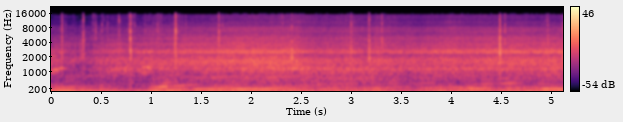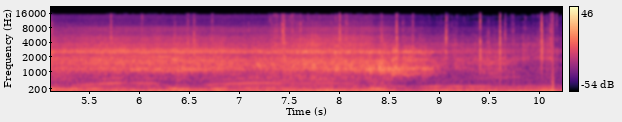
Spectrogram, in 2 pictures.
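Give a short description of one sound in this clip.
Tyres squeal on wet tarmac.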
